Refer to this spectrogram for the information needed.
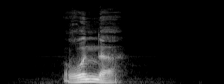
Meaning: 1. comparative degree of rund 2. inflection of rund: strong/mixed nominative masculine singular 3. inflection of rund: strong genitive/dative feminine singular
- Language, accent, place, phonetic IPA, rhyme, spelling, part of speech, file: German, Germany, Berlin, [ˈʁʊndɐ], -ʊndɐ, runder, adjective, De-runder.ogg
